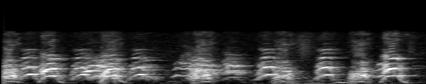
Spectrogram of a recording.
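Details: Several dogs at Christmas, worked up by a leg of lamb cooking in a crockpot, bark in rapid overlapping bursts, about two yaps per second, with harsh, bright tone and no pause.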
